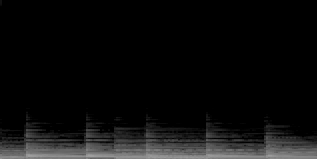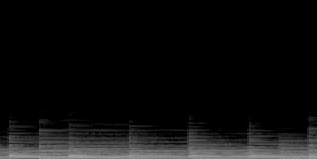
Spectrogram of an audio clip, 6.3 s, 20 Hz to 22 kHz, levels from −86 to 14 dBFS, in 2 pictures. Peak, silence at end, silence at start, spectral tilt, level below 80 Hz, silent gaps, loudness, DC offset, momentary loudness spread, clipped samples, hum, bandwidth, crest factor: -14 dBFS; 0 s; 0 s; -10 dB/octave; -54 dBFS; none; -29 LUFS; under 0.1%; 3 LU; under 0.1%; none; 5.8 kHz; 14 dB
